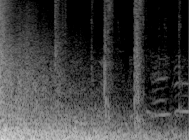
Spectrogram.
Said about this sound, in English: As the rebels finally came over the walls, realizing their situation was hopeless, the defenders decided to blow up the magazine. A crash of thunder followed.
